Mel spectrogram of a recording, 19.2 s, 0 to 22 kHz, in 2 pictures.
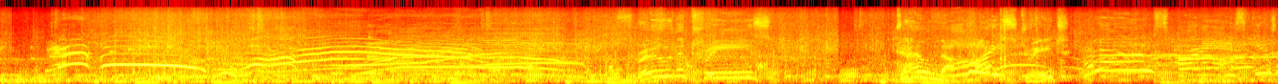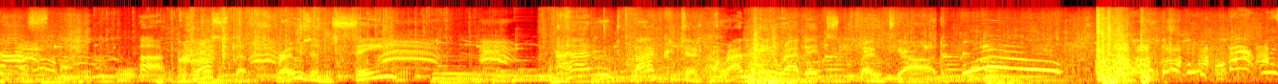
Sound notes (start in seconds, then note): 2.0 all screaming excitedly; 12.3 birds cawing; 17.7 bangs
